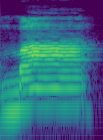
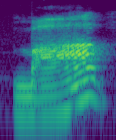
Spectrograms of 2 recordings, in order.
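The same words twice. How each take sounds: First: The pitch stays level and flat throughout. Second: The pitch rises from low to high. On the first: It means mom. "the first tone is flat. You're speaking in a monotone" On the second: It means numb. "The second tone goes up, so you're increasing the pitch"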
